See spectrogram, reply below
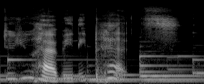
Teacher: Normally, with a yes or no question, the last word rises to a higher pitch or sound than the rest. So, do you have any pets? Has a rising intonation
